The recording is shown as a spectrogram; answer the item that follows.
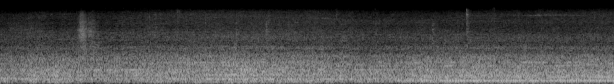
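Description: A MAN concrete mixer truck's diesel engine running as the truck drives past on a street, with a steady rumble and road noise; a steadier, deeper engine note joins in about four seconds in.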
